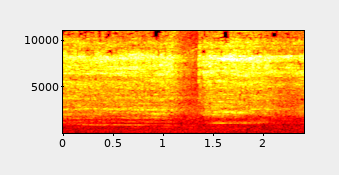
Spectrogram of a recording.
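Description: Steady, loud machinery noise, a dense hiss with a brief dip a little past the middle.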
